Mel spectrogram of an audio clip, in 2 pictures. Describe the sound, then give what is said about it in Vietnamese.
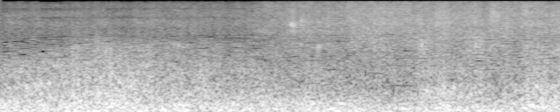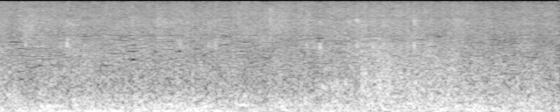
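Heavy rain pattering against window glass during a thunderstorm, with a low rumble of thunder beneath a continuous, even roar of falling water. “ở bên ngoài một tiếng sấm đinh tai nhức óc vang lên. Gió thổi ù ù, hất những hạt mưa va lộp độp vào cửa kính.”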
